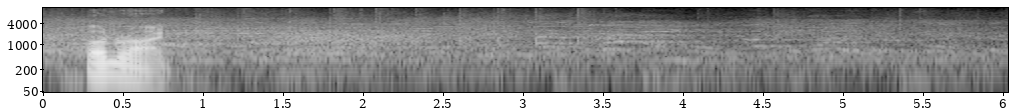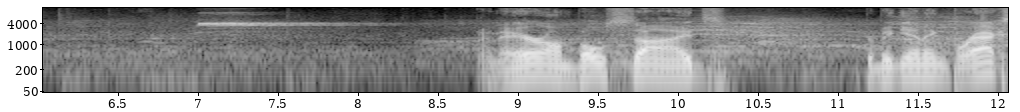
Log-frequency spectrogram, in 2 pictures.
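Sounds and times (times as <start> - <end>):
crowd chatter and cheering: 0.0 - 12.0
referee's whistle: 7.0 - 8.3.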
